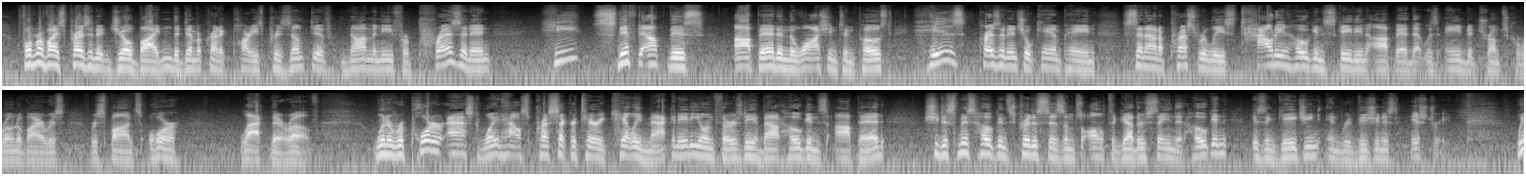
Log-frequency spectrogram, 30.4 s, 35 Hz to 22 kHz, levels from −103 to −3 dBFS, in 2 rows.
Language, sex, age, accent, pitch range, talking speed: English, male, 40-59, American, 110-150 Hz, 140 wpm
